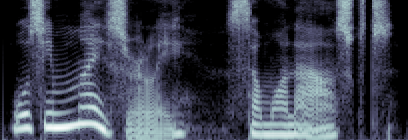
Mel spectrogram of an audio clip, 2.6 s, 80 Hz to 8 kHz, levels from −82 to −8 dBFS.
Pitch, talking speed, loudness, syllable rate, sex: 215 Hz, 140 wpm, -19 LUFS, 4.5 syllables/s, female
